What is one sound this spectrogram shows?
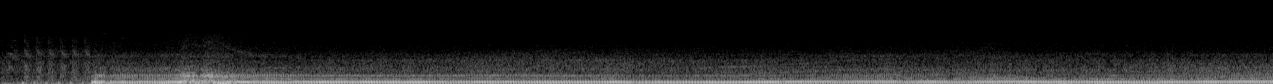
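A motorcycle engine rumbles steadily as the bike pulls away.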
